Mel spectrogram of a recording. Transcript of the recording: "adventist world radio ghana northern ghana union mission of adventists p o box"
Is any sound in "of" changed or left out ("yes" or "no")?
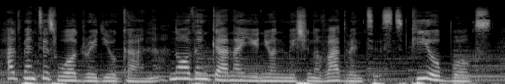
no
